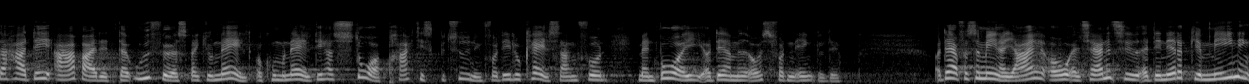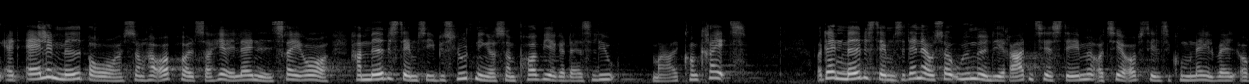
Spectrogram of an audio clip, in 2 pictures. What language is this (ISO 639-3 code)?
dan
